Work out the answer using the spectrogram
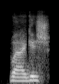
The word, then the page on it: waggish: Indian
